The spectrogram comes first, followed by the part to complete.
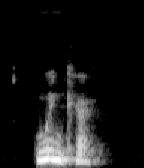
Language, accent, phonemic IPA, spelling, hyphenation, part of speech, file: English, Southern England, /ˈwɪŋkə/, winker, wink‧er, noun, LL-Q1860 (eng)-winker.wav
- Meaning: A person or an animal that winks (“blinks with one eye; blinks with one eye as a message, signal, or suggestion, usually with an implication of conspiracy”)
